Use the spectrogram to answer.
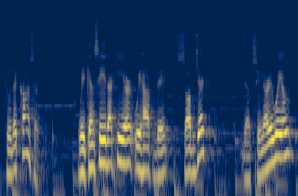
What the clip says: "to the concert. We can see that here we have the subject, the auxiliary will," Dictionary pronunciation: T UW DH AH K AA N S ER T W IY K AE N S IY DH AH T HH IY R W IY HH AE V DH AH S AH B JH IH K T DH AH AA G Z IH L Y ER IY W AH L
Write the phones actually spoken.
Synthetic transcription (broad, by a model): T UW DH AH K AA N S ER T W IY K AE N S IY DH AH T HH IY R W IY HH AE V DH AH S AH B JH IH K T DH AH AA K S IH L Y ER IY W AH L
